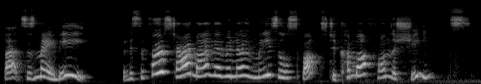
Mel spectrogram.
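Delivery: loud, high, sceptical retort; suspicious. A narrator's reading. Mrs Bird doubting spots found on the sheets, suspicious. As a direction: challenge the story in a high, suspicious voice. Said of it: "said Missus Bird suspiciously".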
